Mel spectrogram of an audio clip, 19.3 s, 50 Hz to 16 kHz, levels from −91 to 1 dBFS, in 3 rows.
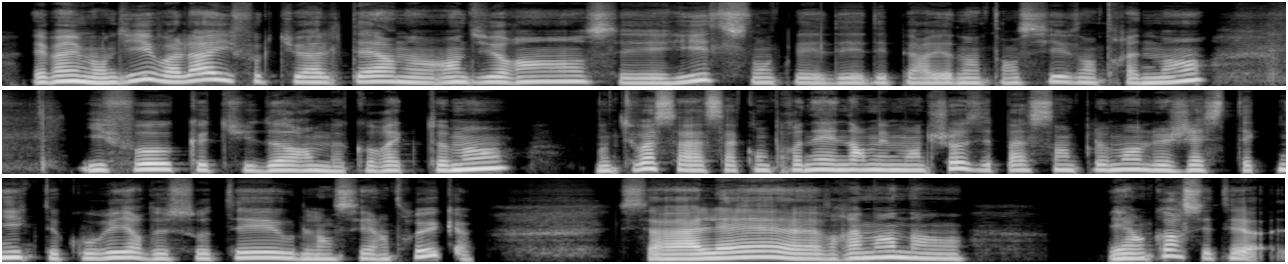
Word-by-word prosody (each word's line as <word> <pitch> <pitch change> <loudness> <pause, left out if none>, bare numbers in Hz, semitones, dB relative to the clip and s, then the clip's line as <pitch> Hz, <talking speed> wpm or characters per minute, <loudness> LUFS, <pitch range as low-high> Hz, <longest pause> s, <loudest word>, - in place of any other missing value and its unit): Et 175 - +1
ben, 205 +4 +5
ils 215 - +6
m'ont 170 -3 +3
dit: 220 +10 +1
«Voilà, 230 +4 +4
il 250 - +1
faut 205 - -6
que - - -19
tu 195 -2 -5
alternes 190 +2 +1
endurance 185 +3 0
et 155 0 -3
health 225 +7 0
donc 170 -1 -6
des 160 -2 -4
des 160 +2 -4
des 160 -1 -6
périodes 80 - -4
intensives 160 +3 -4
d'entraînement. 170 +7 -1 0.8
Il 180 +1 -1
faut 210 +3 +4
que 195 -2 -3
tu 170 -1 -7
dormes 170 -2 0
correctement» 180 +7 +1 0.4
donc 170 0 -4
tu - - -7
vois? 230 +1 +5
Ça 185 -5 +2
ça 175 - 0
comprenait 190 +2 -1
énormément 190 -1 +2
de - - -7
choses 230 -3 0
et 180 - -4
pas 180 - -3
simplement 185 +2 -1
le 180 -2 0
geste 175 +1 -2
technique 200 +5 -2
de 165 - -3
courir, 185 +5 0
de 165 0 -3
sauter 180 +5 -1
ou 180 - -1
de 160 - -3
lancer 160 +1 -2
un 155 -1 -4
truc. 235 +9 -2 0.8
Ça 160 0 +2
allait, 185 +1 +5
heu, - - -1
vraiment 180 +7 +2
dans 170 -5 -1 0.7
et 170 +2 +2
encore 235 +8 +1
c'était, 170 - 0
heu, - - -6
180 Hz, 185 wpm, -21 LUFS, 165-200 Hz, 0.8 s, ils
